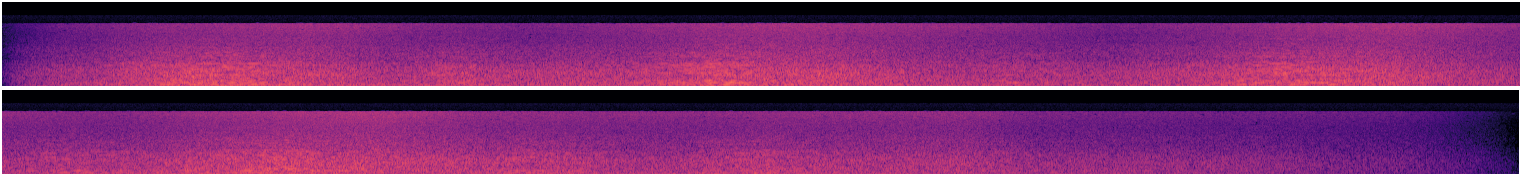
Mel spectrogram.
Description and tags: Some artificial wind mixed with a weird metallic hum. Feels wave-like. Made/Generated in Audacity.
